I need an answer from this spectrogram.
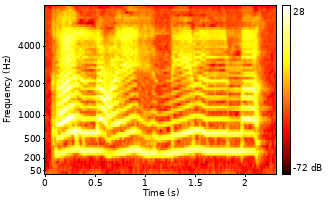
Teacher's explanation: haknya ini dari tenggorokan ya, jangan didorong dari dada.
